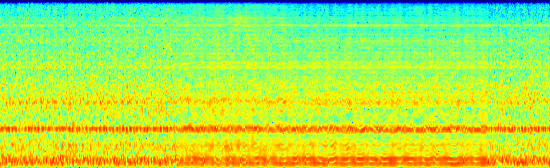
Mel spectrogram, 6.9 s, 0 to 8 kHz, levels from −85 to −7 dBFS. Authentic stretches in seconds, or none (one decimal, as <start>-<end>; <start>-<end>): 0.0-2.2; 6.1-6.9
